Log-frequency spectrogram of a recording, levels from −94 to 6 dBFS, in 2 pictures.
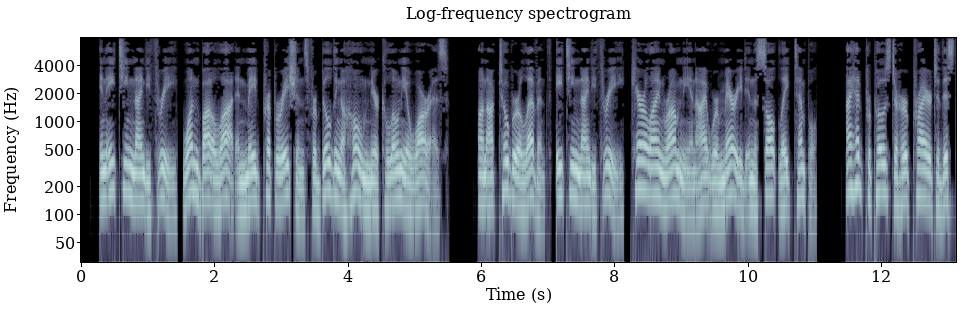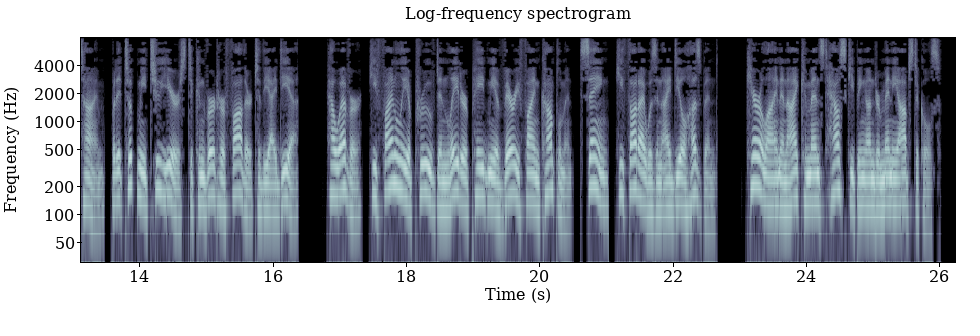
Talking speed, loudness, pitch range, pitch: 185 wpm, -19 LUFS, 115-160 Hz, 130 Hz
